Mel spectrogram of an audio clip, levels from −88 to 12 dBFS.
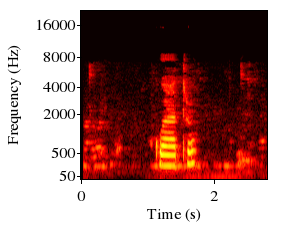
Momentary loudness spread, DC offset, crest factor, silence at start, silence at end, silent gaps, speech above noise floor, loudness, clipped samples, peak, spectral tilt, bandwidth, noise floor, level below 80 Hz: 25 LU; under 0.1%; 20 dB; 0.05 s; 0.3 s; none; 25 dB; -18 LUFS; under 0.1%; -2 dBFS; -5 dB/octave; 8.8 kHz; -44 dBFS; -60 dBFS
